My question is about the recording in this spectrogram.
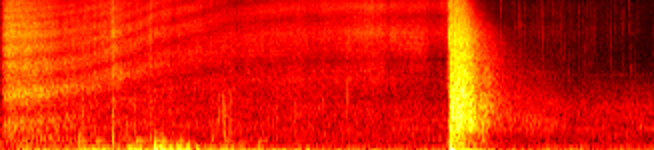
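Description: Homemade match-head-powder banger, its plug pinned with wooden skewers: the fuse hisses with a few crackles, fading over about four seconds, then the banger goes off with one loud bang, about as loud as a D-class banger.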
